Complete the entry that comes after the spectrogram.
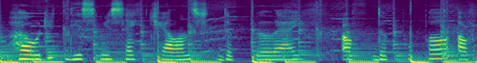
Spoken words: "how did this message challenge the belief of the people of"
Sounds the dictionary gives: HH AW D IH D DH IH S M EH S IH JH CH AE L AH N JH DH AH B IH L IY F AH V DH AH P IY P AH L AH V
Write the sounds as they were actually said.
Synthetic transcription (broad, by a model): HH AW D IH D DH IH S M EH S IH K CH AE L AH N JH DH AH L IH IH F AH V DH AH P IY P AH L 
